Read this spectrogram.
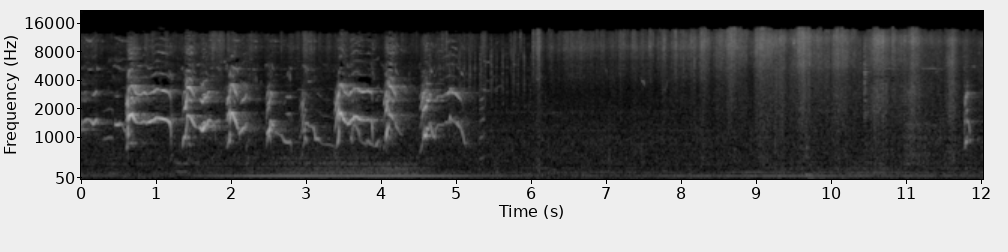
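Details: Female puppy, nine weeks old, from the Rodin/Katana litter, gives a burst of high, yappy barks about twice a second for five seconds, then falls quiet apart from a faint hiss and one last short yip.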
